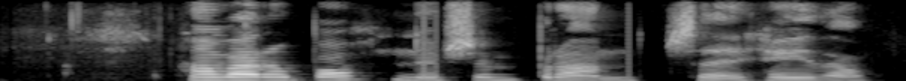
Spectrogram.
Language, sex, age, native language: Icelandic, female, 13, Polish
